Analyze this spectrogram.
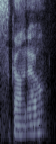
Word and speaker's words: Scotto: It's Scotto. Scott with an O at the end, hyphen.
